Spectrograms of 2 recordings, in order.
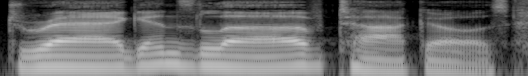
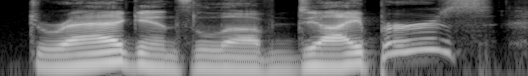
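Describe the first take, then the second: First: Slow, pleased correct title; satisfied slow title. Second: Slow, puzzled wrong title; puzzled slow misread. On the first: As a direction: savour the right words. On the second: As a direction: read it slowly, baffled. Garbled title. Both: A narrator's reading.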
